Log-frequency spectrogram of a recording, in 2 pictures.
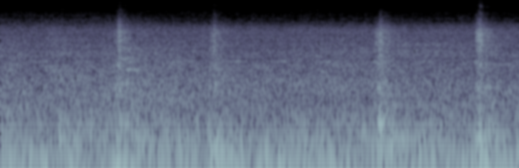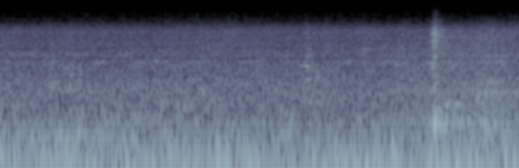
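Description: A freight train of enclosed double-deck car-carrier wagons rolling slowly over a street level crossing: a steady rumble of wheels on rail, broken by a handful of sharp wheel clicks.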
